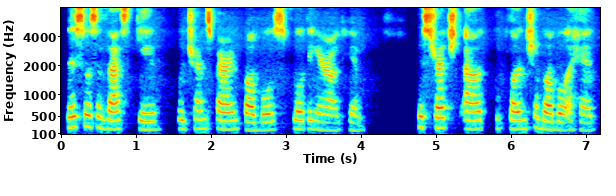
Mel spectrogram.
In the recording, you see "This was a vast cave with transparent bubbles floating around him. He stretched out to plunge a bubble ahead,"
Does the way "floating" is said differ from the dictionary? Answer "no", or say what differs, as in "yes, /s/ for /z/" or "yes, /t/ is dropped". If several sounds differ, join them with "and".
no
